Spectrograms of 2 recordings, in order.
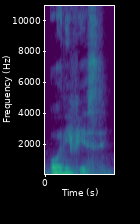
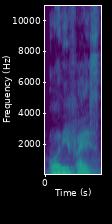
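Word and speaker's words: orifice: होता है हमारे प्लांट में ओरिफाइस होता है ओरिफिस ओरिफिस ओफिस ओरिफाइस नहीं डेबरी नहीं डेबरी डेबरी डबरी प्लान में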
